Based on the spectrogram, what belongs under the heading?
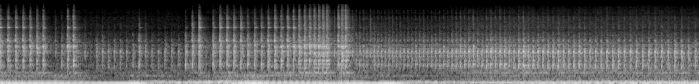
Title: Rattle sound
